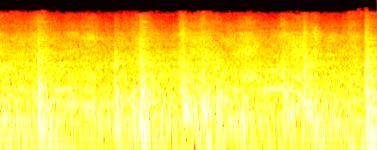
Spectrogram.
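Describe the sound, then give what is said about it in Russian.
A Saint Petersburg metro train rumbles steadily along the rails as it arrives at a station, with a rhythmic clickety-clack of wheels over track joints coming through every fraction of a second, loud. “Поезд прибыл на станцию «Подкаст».”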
